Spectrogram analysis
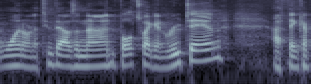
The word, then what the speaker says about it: Routan: We got one on a 2009 Volkswagen Routan. I think I'm pronouncing that right.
